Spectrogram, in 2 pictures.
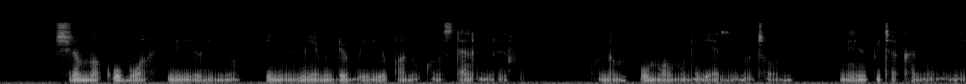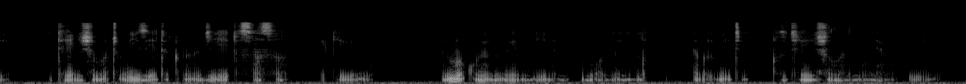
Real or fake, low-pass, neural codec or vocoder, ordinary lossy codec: fake; 7.2 kHz; autoencoder, 22.05 kHz, a latent of 192 numbers a frame, VITS, trained on many speakers; MP3, 32 kbps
